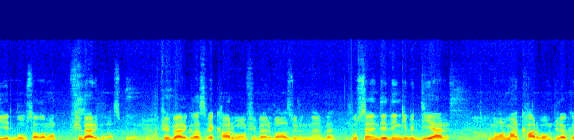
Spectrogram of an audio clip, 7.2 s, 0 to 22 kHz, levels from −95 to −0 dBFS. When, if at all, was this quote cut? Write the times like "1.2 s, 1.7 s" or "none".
1.9 s, 4.5 s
